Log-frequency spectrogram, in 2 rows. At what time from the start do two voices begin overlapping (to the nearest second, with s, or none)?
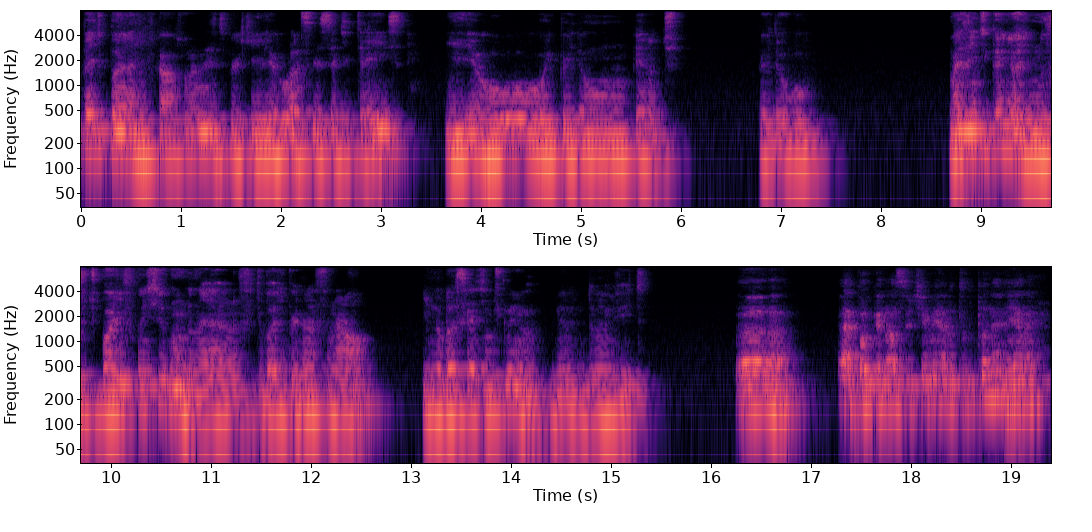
none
